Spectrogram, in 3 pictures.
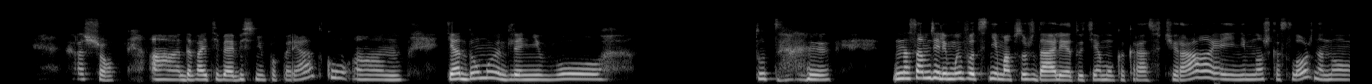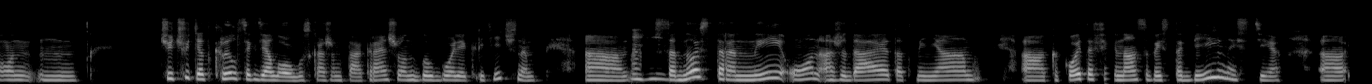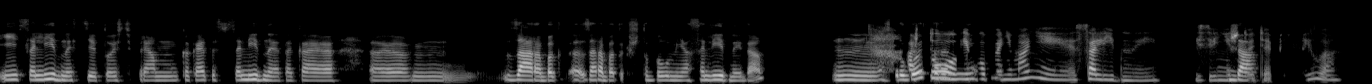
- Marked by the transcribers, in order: chuckle; unintelligible speech
- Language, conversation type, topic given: Russian, advice, Как понять, что для меня означает успех, если я боюсь не соответствовать ожиданиям других?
